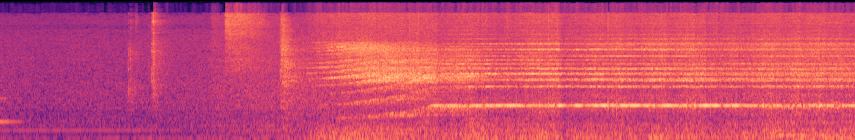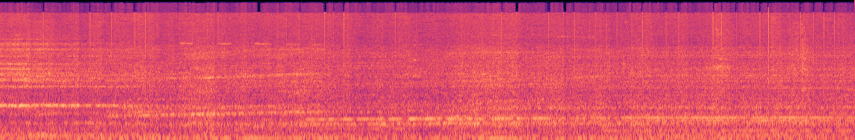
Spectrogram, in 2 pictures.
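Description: A subway K train pulls out of a station, first a quiet platform hum, then a loud rising motor whine that climbs and holds in steady tones as the train accelerates and rumbles on.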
